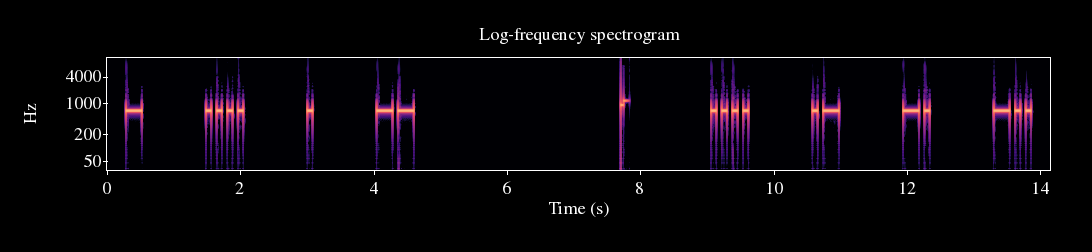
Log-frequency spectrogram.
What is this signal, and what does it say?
Morse code, heard as a keyed tone, about 15 wpm, spaced as for 7 wpm, 700 Hz. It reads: THEM HAND
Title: 4x Character Spacing - Top 500 Words - 15wpm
